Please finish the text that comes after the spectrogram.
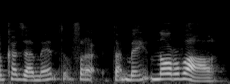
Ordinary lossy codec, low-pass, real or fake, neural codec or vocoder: MP3, 48 kbps; 7.2 kHz; fake; codec, 16 kHz, 2 kbps, X-Codec, HuBERT features, trained on LibriSpeech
